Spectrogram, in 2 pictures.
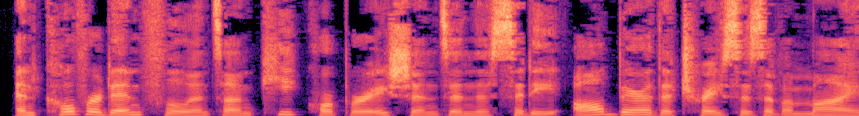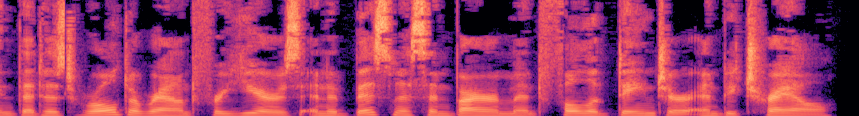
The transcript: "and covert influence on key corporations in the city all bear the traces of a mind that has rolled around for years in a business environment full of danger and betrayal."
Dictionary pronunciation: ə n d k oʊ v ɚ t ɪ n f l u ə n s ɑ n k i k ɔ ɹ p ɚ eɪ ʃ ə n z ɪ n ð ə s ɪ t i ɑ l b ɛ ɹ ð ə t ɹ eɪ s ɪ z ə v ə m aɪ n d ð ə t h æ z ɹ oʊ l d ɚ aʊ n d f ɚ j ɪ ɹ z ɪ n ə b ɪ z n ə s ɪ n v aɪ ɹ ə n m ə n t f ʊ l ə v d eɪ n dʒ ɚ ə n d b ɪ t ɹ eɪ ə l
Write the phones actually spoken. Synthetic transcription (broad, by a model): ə n k oʊ v ɚ t ɪ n f l u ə n s n k i k ɔ ɹ p ɚ eɪ ʃ ə n z ɪ n ð ə s ɪ t i ɑ l b ɛ ɹ ð ə t ɹ eɪ s ɪ z ə v ə m aɪ n ð ə t h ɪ z ɹ oʊ l d ɚ aʊ n d f ɚ j ɪ ɹ z ɪ n ə b ɪ z n ə s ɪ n v aɪ ɹ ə n m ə n t f ʊ l ə v d eɪ n dʒ ɚ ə n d b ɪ t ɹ eɪ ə l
